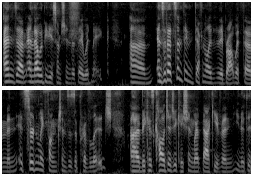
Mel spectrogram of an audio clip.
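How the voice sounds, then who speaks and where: A middle-aged woman from Michigan, Tamil her first language, talking in an interview, thinking aloud with frequent ums and restarts. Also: on the low side. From Michigan, USA. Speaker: guest. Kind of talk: conversational interview.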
